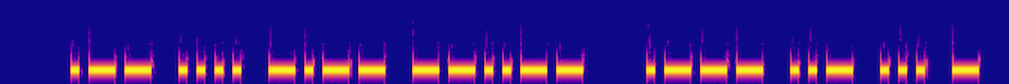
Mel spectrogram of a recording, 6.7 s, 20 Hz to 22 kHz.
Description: Morse code, heard as a keyed tone, about 20 wpm, 700 Hz. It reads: WHY, JUST
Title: Sentences from Top 1000 Words 20wpm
